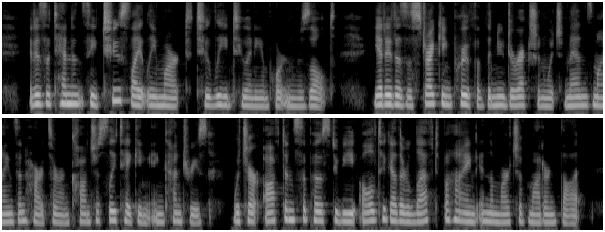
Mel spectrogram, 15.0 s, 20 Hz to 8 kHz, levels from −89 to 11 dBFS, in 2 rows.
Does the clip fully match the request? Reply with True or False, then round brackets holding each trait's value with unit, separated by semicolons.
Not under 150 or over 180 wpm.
False (190 wpm)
